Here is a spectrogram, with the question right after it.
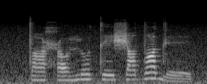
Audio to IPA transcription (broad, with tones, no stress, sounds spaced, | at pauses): tˤ ɛ˧ ħ ɔ˧ n o˦ t e˧ ʃ i˧ dˤ o˦ d e˨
